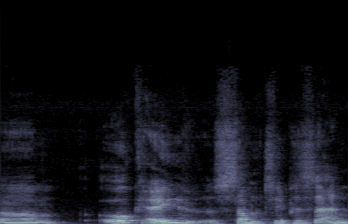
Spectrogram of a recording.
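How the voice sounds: A man puts on a character voice, fairly high-pitched with vocal fry and a slightly mellow tone. He speaks slowly, his pitch swinging widely.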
